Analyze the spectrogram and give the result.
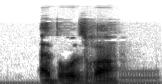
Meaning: third-person singular future of abreuver
- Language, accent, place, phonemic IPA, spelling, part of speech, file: French, France, Lyon, /a.bʁœ.vʁa/, abreuvera, verb, LL-Q150 (fra)-abreuvera.wav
